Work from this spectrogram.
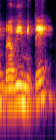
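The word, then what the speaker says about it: ब्रवीमि: When we say bravimite, V has to be pronounced differentiated from the me. Saidnyarthantan bravimite. V to be long, me to be short.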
